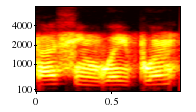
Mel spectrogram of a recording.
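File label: "passing waypoint", English, SPAIN; DCS; Allied Flight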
